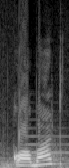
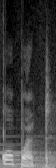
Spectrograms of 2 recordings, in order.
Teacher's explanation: কারণ এখানে বটা প হয়ে গেছে, কারণ ঘোষ ধ্বনি অঘোষ ধ্বনিতে পরিবর্তন হয়েছে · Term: অঘোষী ভবন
